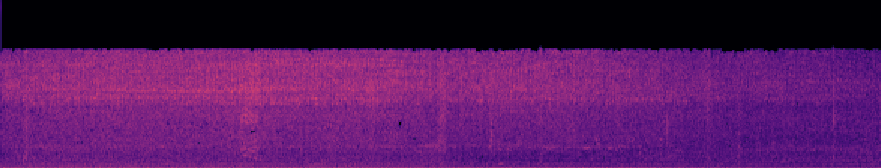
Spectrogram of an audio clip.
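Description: Ferrari sports car's engine idling with a steady, low even hum, easing slightly quieter near the end.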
